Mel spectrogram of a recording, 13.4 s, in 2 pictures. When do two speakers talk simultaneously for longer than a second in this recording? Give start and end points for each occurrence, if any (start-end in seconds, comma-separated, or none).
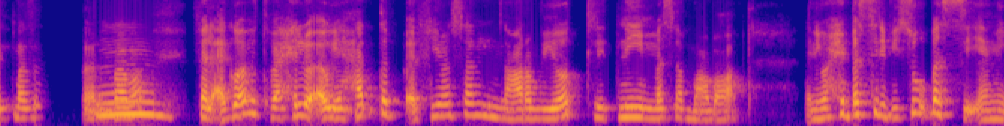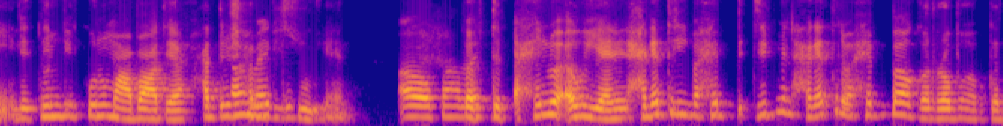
none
